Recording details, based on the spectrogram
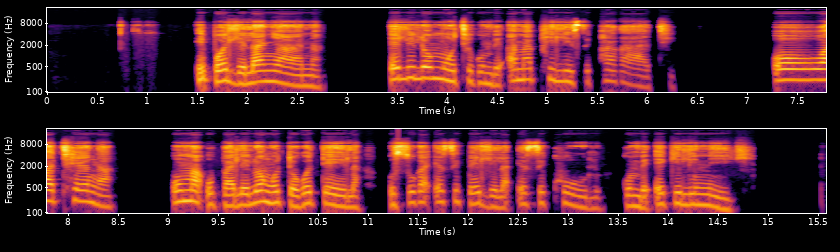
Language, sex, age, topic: North Ndebele, male, 50+, health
